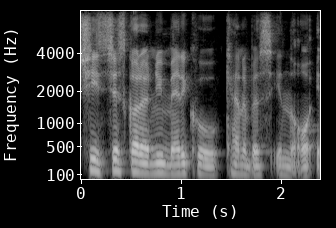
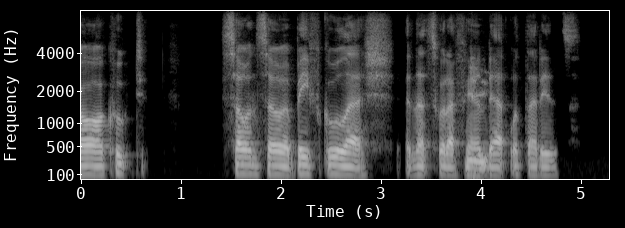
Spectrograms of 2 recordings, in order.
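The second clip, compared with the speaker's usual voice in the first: ordinary talk, nothing marked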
